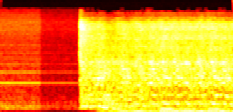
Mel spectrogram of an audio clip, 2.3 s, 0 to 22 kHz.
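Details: Widebody Fox Body, cammed built Coyote V8 with ported Boss 302 heads and Whipple Cobra Jet supercharger, start attempt after plugging in both O2 sensors and further tune changes: silence, then cranking catches into a loud ragged roar that never settles; fires but won't keep running.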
